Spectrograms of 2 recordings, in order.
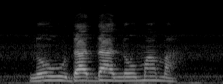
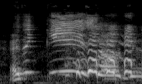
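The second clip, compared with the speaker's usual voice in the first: laughing; 15 dB louder than usual. Acted. Punchline with laughter.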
